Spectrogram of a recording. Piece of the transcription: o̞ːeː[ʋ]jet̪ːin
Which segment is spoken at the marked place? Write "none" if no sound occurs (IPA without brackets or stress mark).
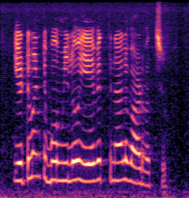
ʋ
